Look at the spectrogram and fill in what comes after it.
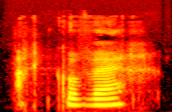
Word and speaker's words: haricot vert: Haricot vert.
